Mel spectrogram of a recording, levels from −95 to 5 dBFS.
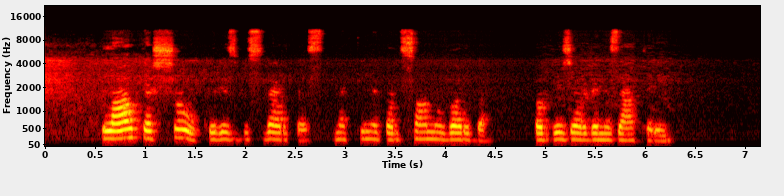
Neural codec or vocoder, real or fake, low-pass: none; real; 10.8 kHz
